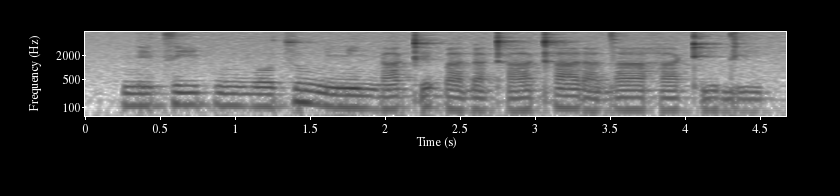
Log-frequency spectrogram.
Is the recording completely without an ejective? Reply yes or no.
no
